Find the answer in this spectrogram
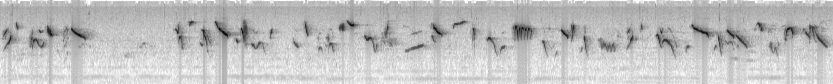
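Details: Black-throated canary; song; communicating with other members of its species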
